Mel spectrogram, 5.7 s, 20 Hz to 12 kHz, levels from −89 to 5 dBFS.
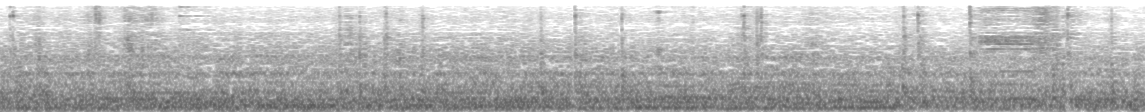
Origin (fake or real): real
